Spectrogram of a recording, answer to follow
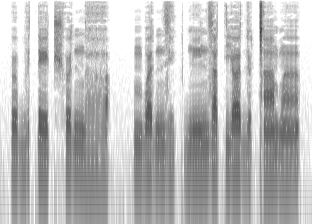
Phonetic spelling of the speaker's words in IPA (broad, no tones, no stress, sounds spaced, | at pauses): ɵ b ɨ t ɾ e t͡ʃʰ ɵ d n a̤ | m b ɐ d n z e̤ k b ĩ n z a t j ɐ d ɵ ǀ ã b ɐ̃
